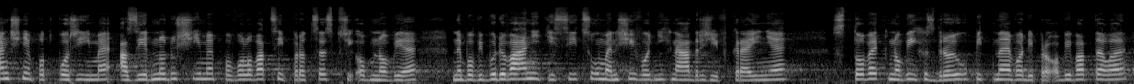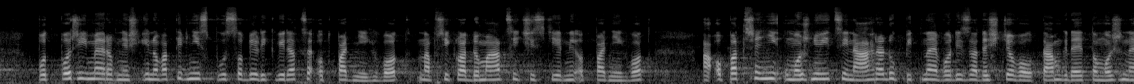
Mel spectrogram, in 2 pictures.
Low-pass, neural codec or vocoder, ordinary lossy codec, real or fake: 14.4 kHz; none; Opus, 24 kbps; real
